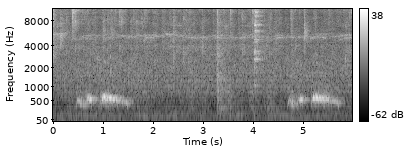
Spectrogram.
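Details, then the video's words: Spotted dove with a deep voice, cooing to stir newly caught wild doves into calling. Two low, mellow coo phrases, each a short note then a longer throaty coo, about four seconds apart, with faint clicks between. "tiếng chim cu gáy kích bổi mau lên"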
